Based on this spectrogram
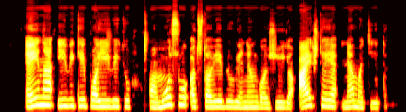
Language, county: Lithuanian, Alytus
